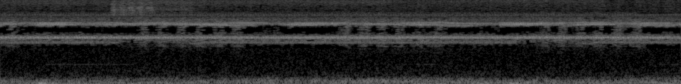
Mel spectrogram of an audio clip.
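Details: Crickets chirping through the quiet night, a constant high-pitched ringing trill in stacked layers with slight pulsation, one brief very high buzz early on and soft low background noise.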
